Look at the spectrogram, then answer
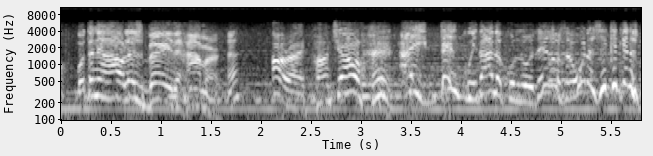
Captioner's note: speaking in foreign language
